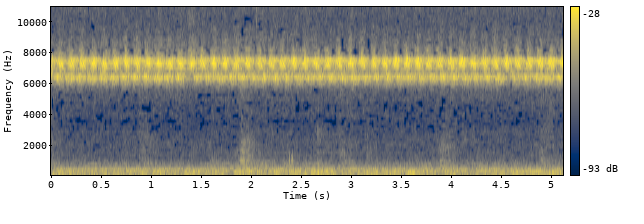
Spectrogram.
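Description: Faint, steady, high-pitched trill of a cricket, pulsing rapidly without a break, with a few faint small ticks.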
